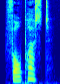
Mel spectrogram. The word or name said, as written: forpost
